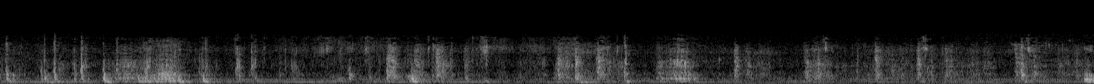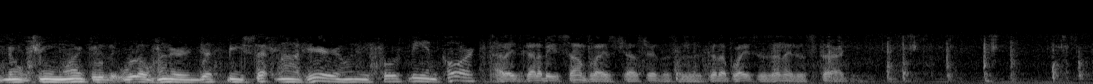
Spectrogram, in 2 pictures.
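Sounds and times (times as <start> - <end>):
horses' hooves clip-clopping: 0.0 - 11.5
speech: 11.0 - 19.6.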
